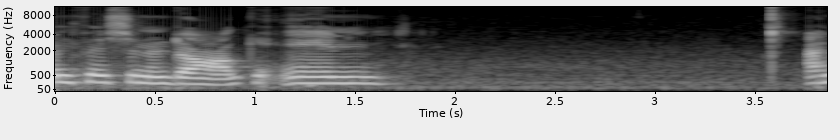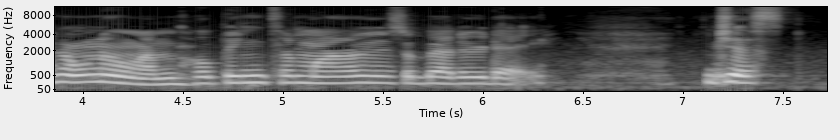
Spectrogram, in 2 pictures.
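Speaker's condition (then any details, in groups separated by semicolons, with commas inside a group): Cerebral palsy, spastic, severe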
